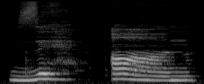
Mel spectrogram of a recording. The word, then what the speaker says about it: زهقان: By the way, you can also pronounce it زهقان. It's exactly the same thing. I come from Mount Lebanon. I like to pronounce it in زهقان. Okay? I'm a village girl. My sisters sometimes make fun of me that I pronounce a lot instead of a.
